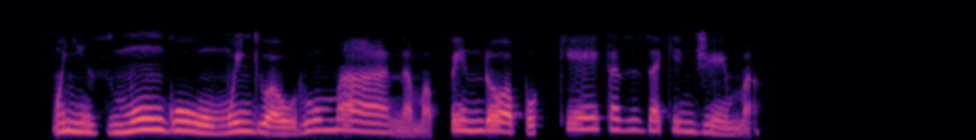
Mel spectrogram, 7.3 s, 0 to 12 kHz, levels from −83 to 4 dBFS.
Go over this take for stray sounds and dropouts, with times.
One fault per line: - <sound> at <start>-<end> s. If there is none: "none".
none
